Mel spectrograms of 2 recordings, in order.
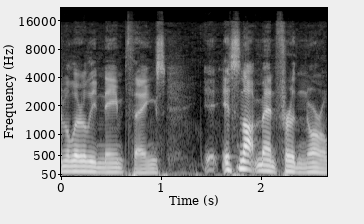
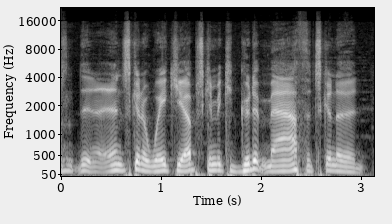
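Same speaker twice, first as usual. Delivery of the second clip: higher, excited bro voice pitching a drug; mock stoner bro; 3 semitones higher than usual. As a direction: hype it up like an eager friend. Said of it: "and I'm like".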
